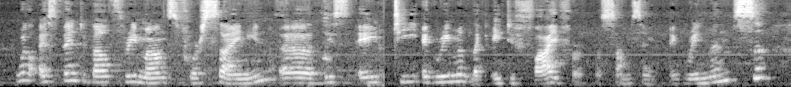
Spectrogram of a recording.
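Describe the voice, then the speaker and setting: A woman talks at a fairly slow pace with lively intonation and hardly any pauses. Music plays in the background. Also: medium pitch for a woman. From Ukraine, Donbas (Donetsk). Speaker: immigrant startup founder. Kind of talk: podcast interview. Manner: halting, many fillers.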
